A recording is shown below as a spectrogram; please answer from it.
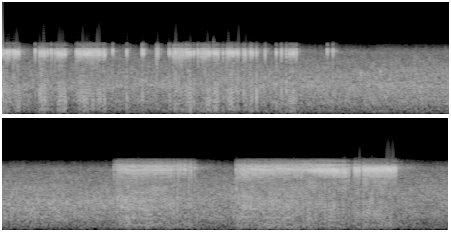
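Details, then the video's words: Cicada giving stuttering bursts of shrill buzzing for about three seconds, then falling quiet before two longer sustained buzzes, with a soft hiss in the background. "Dogs and a Cicada BUG"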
